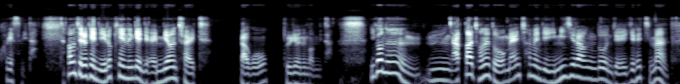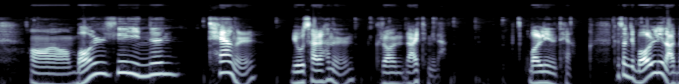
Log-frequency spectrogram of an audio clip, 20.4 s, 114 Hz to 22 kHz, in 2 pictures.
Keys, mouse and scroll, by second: 7.6-9.0 drag, 9.8 alt+right click, 10.8 w, 11.9 middle click, 13.2 middle click, 14.3 click, 15.5 alt+right click, 16.0 alt+w, 16.0 alt+click, 16.0 middle click, 17.0 middle click, 19.5 alt+click, 20.1 middle click.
